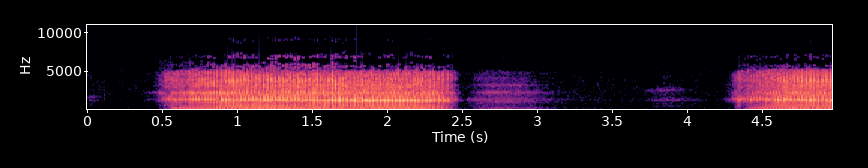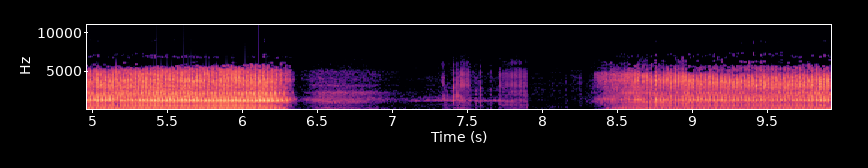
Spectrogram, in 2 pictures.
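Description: Long, loud, rattling snores lasting about two seconds each, separated by quiet pauses with faint breath noise; heavy snoring.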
